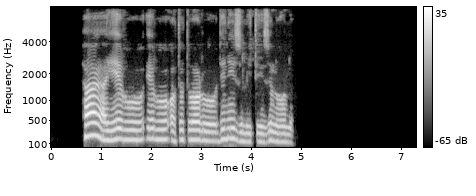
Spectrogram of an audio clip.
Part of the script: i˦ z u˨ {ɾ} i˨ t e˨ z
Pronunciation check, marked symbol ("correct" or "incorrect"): incorrect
